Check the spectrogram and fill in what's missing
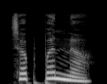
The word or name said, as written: ಚೌಪನ್ನ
